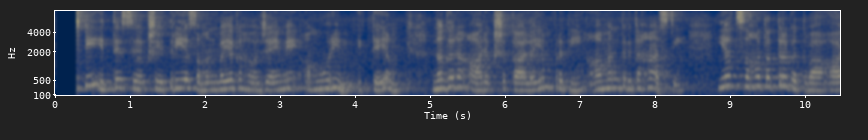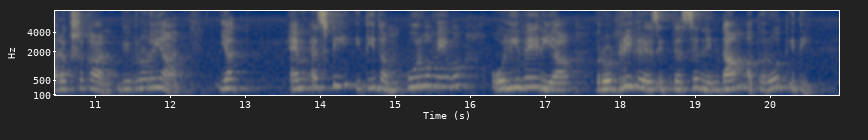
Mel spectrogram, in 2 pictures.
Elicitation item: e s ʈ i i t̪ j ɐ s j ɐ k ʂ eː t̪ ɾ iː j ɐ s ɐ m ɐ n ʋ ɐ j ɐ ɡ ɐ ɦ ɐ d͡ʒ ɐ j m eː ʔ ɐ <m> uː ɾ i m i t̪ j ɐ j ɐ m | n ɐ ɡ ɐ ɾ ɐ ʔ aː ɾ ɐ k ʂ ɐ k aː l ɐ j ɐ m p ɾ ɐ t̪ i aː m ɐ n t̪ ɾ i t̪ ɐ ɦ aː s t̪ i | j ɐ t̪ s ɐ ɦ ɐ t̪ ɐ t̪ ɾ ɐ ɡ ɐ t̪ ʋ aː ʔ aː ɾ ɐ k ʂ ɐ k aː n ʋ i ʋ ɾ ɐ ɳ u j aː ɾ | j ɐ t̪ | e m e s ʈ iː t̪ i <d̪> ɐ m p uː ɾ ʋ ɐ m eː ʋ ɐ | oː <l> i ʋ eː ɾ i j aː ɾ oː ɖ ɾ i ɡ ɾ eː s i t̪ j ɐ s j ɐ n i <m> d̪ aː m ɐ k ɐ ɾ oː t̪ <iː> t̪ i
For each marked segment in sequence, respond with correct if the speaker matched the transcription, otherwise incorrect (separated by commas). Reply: correct, correct, correct, incorrect, incorrect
